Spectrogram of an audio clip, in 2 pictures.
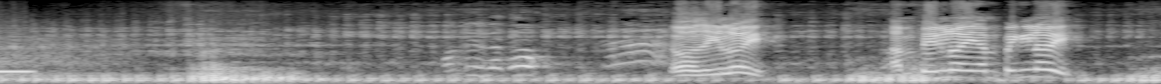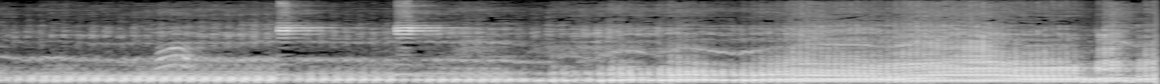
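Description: A motorcycle engine runs and revs.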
